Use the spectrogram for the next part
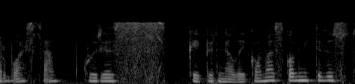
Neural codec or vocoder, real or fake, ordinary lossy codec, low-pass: none; real; MP3, 48 kbps; 7.2 kHz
